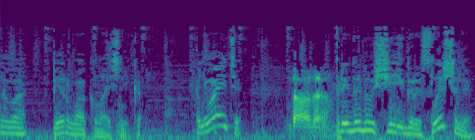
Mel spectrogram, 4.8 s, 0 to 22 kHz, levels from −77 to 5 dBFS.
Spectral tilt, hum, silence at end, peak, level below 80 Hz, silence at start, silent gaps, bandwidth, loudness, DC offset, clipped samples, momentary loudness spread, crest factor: -4.5 dB/octave; none; 0 s; 0 dBFS; -34 dBFS; 0 s; none; 11.5 kHz; -21 LUFS; under 0.1%; under 0.1%; 15 LU; 22 dB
